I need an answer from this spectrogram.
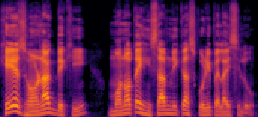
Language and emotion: Assamese, neutral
